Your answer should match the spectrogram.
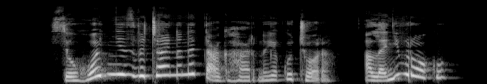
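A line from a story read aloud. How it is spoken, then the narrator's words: Cheerful. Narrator (Ukrainian): весело повідомила Поліанна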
